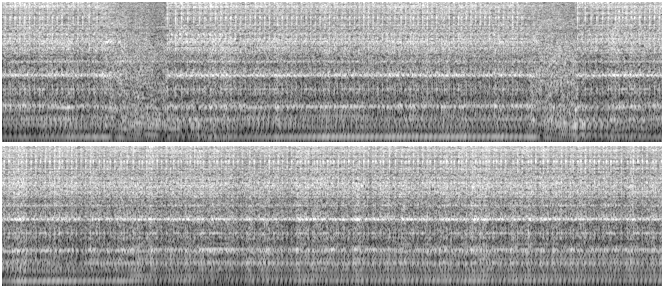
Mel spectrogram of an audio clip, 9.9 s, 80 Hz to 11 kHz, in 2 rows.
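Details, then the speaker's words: Rare 1950s German scooter, buzzy two-stroke with good compression, running for the first time in probably about 50 years: held at steady throttle with two brief dips, otherwise even firing; runs well but won't idle yet. "Well, she runs. That sounded amazing too. We just have to get this thing to idle."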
